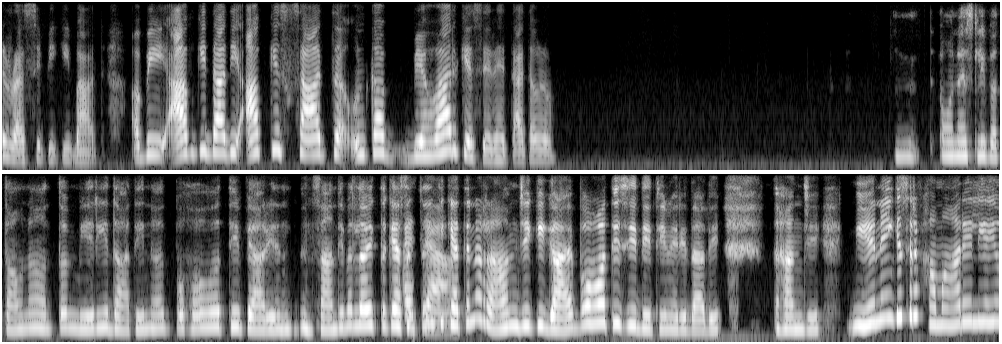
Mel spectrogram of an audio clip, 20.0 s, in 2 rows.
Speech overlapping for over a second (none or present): none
